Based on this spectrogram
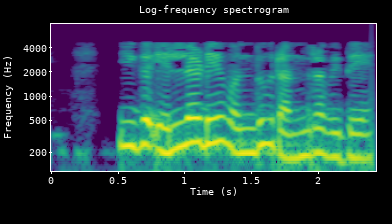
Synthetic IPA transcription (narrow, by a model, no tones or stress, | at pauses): iːɡɐʔɛlːɐɽe̞ːʋo̞nd̪uɾɐnd̪ɾɐʋid̪e̞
